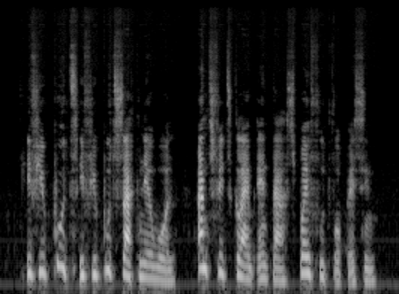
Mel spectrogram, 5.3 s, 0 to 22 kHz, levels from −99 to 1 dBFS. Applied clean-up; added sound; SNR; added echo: none; none; none; none.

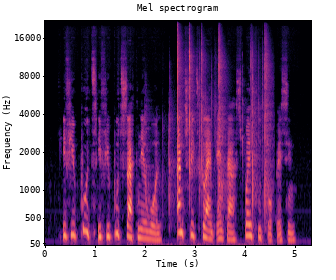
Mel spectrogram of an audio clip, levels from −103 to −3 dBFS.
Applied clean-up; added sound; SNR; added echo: none; Crushing; 8 dB; none.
